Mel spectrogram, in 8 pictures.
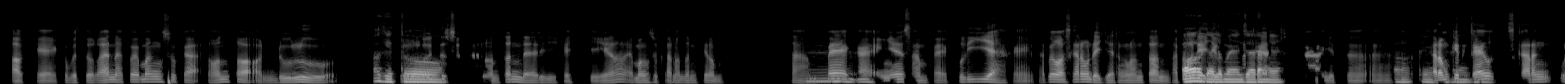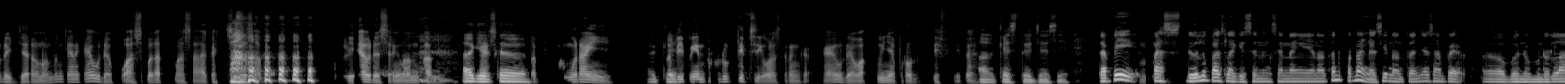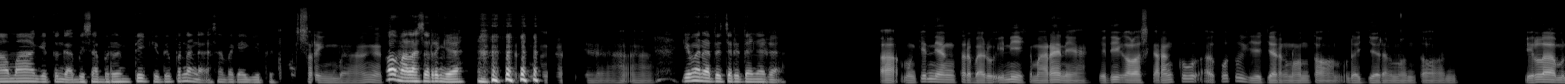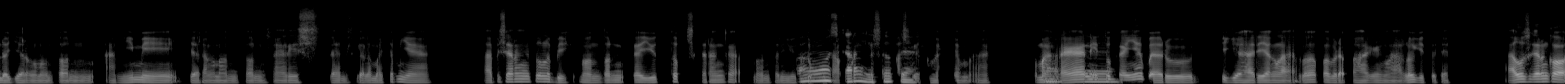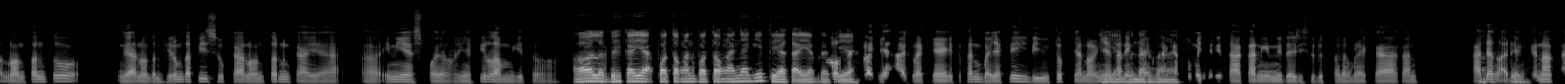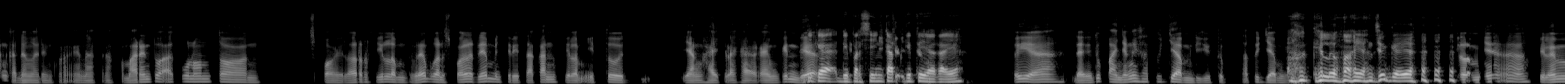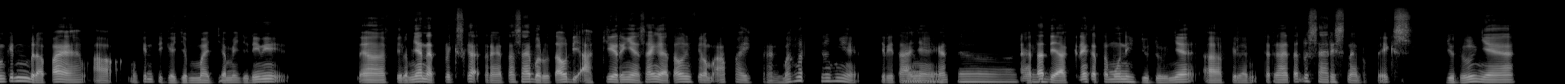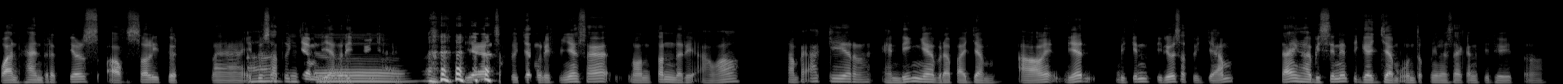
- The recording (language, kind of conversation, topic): Indonesian, podcast, Kapan kebiasaan menonton berlebihan mulai terasa sebagai masalah?
- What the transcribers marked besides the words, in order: laugh; other background noise; laugh; in English: "series"; in English: "podcast"; in English: "spoiler-nya"; in English: "spoiler-nya"; in English: "highlight-nya highlight-nya"; in English: "spoiler"; in English: "spoiler"; in English: "highlight-highlight-nya"; laughing while speaking: "Oke, lumayan juga ya"; laugh; in English: "series"; laugh; in English: "ending-nya"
